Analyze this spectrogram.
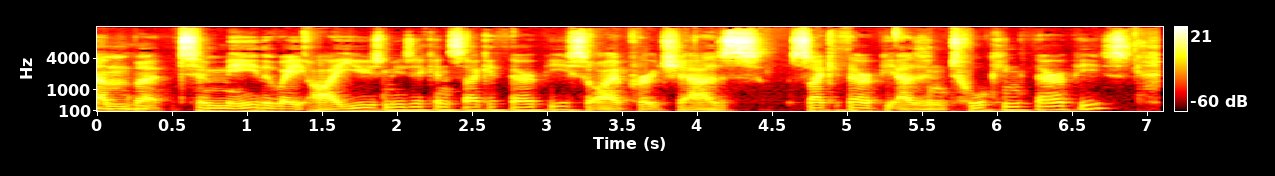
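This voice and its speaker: Amid noticeable background noise, a man at medium pitch keeps a moderate pace with hardly any pauses, lively intonation and very even loudness. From England. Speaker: psychotherapy student and musician. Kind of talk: interview.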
